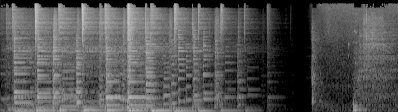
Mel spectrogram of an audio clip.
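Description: A pop song's final bars play loud, with punchy rhythmic chords that stop abruptly, followed by a second of silence and then a couple of soft, noisy hits.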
